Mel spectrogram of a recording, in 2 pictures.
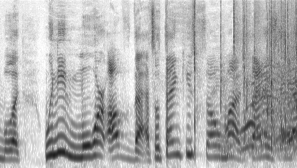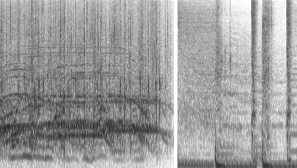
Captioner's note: cheers and applause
